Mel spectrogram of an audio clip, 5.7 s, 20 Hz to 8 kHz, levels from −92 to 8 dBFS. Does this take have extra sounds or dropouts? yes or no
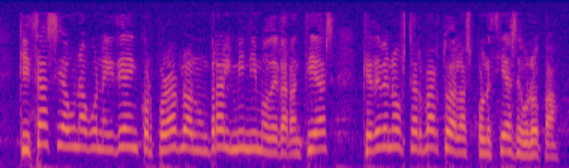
yes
